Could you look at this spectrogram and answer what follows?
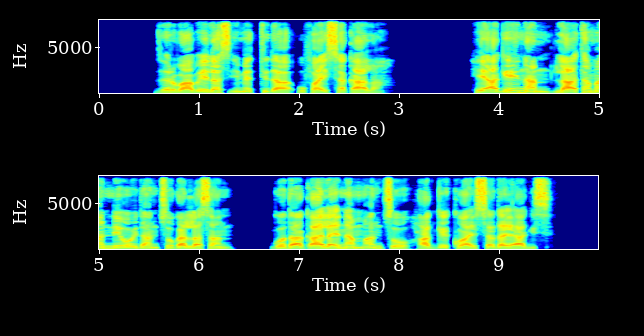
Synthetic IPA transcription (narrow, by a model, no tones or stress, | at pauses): zɛɾbaːbeːlɐsɪmɛt̪ːɪd̪ɐʔʊfɐjsːɐkʼaːla̰ː | hɛɐɡe̞ːnɐnlaːt̪ɐmɐnːɛɔjd̪ɐnt͡sːɔɡɐlːɐsɐn | ɡɔd̪aːkʼaːlɐjnɐmʔɐ̰nt͡sɔhɐɡːɛkːɔhɐjsːɐd̪ɐjaːɡɪs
